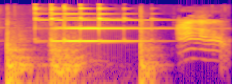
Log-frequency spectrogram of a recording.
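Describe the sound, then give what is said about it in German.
Small bell tones ring out over a few soft thumps as a male cat's collar bell jingles while the cat approaches, followed by a short, clear meow at the end. “Ich hab dich schon kommen hören. Echt praktisch, deine Glocke.”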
